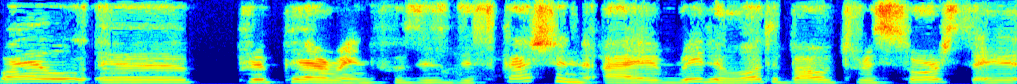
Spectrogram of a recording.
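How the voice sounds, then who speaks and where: A woman with a Ukrainian accent speaks at a fairly slow pace with ordinary pitch variation. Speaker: discussion moderator. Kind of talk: panel discussion moderation. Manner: halting.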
